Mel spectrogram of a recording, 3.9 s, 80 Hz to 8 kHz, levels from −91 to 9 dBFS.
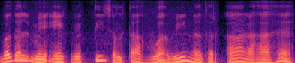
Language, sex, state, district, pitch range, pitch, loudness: Hindi, male, Uttar Pradesh, Lucknow, 120-160 Hz, 135 Hz, -17 LUFS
